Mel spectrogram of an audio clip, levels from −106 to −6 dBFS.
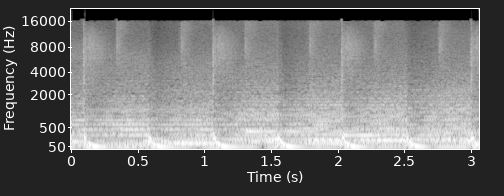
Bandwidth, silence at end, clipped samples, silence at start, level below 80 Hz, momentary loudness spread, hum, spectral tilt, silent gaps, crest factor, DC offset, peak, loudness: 16.5 kHz; 0 s; under 0.1%; 0 s; -16 dBFS; 2 LU; none; -6 dB/octave; none; 10 dB; under 0.1%; 0 dBFS; -12 LUFS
